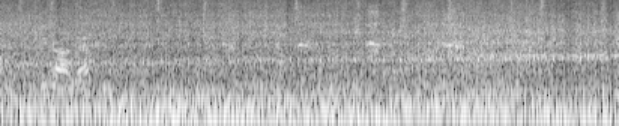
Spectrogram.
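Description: Motorcycle riding along a road: a steady engine hum under a heavy, uneven rumble of wind on the microphone, with a short laugh about a second in.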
